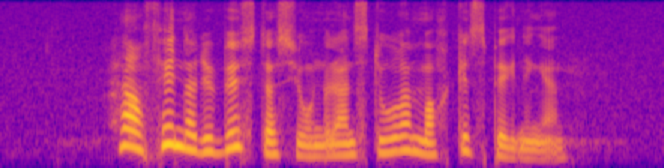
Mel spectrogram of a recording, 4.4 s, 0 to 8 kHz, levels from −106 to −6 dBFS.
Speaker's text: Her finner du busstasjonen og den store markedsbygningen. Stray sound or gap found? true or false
false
